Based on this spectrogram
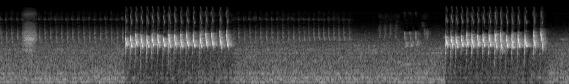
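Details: Greater green leafbird song full of mimicked phrases, with two bursts of fast, even, rattling trills separated by a few seconds of quieter chips.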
